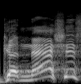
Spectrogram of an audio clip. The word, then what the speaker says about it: gnashes: He foams at the mouth, gnashes his teeth." I believe in pronouncing it properly. Why would you? I've never heard of a silent G in my whole life except for this word. How would you spell Nash? N-A-S-H. No, America. G-N-T.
